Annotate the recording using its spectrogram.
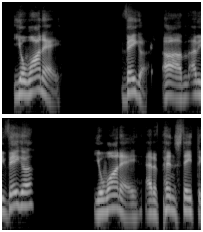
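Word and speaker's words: Vega Ioane: Um, I mean, Vega Yane out of Penn State the guard.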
